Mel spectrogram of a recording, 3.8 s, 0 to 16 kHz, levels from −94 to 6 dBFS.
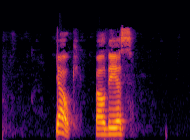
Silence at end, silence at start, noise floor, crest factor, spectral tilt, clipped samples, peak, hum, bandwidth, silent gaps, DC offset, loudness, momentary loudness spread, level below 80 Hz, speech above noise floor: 1.2 s; 1.1 s; -72 dBFS; 18 dB; -4 dB/octave; under 0.1%; 0 dBFS; none; 7.8 kHz; none; under 0.1%; -14 LUFS; 11 LU; -62 dBFS; 59 dB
